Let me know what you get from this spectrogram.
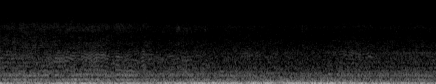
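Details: Bees humming in a steady, dense drone with a low rumbling base and faint layered tones above, swelling slightly in loudness midway and never pausing.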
